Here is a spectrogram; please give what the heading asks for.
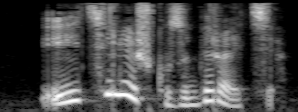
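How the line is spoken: Dry command. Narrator (Russian): сухо приказал

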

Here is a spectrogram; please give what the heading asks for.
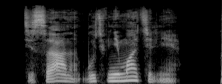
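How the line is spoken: Grumbling. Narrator (Russian): пробурчал Макс

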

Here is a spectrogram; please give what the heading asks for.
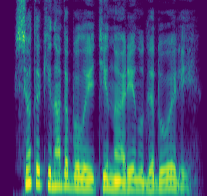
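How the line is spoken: Sigh. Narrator (Russian): вздохнула Церебра

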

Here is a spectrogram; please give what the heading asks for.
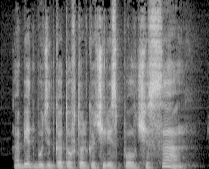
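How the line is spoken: Conspiratorial tone. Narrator (Russian): заговорщицким тоном сообщила девушка

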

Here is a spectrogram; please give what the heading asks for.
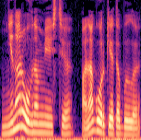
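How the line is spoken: Cold. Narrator (Russian): холодно произнесла Анна

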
